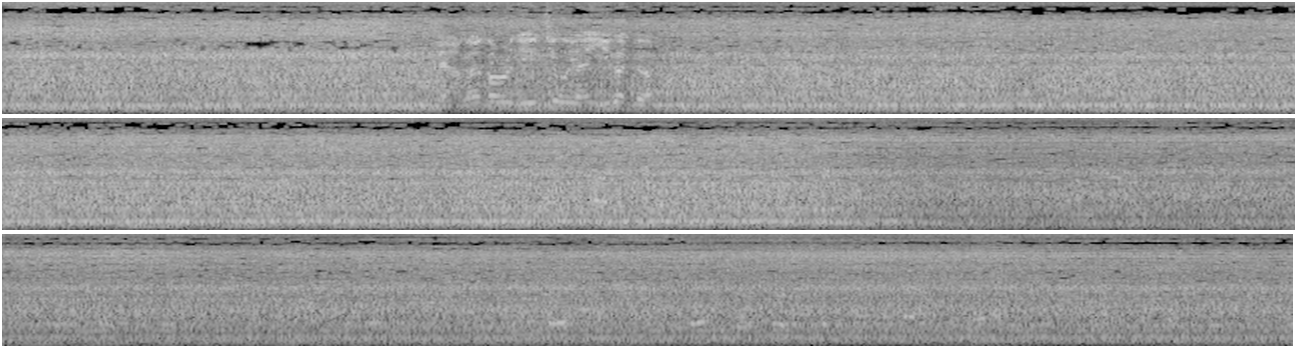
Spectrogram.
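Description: An excavator's diesel engine roars loudly, then drops to a lower rumble.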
